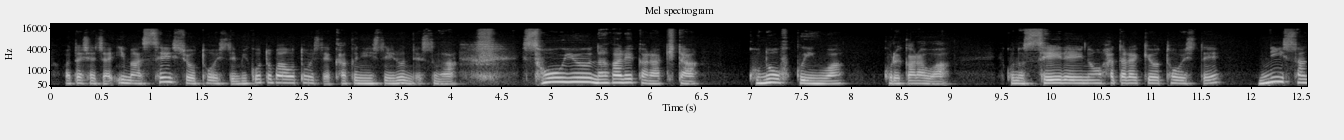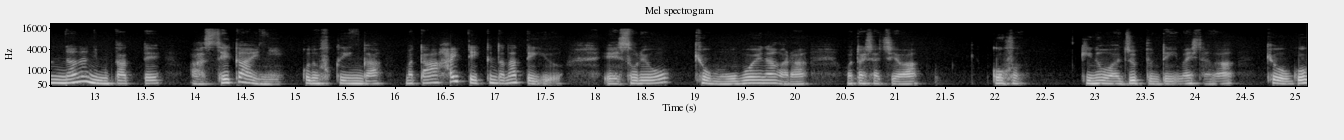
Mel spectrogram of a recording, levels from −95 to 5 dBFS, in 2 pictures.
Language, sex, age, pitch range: Korean, female, 40-59, 170-200 Hz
